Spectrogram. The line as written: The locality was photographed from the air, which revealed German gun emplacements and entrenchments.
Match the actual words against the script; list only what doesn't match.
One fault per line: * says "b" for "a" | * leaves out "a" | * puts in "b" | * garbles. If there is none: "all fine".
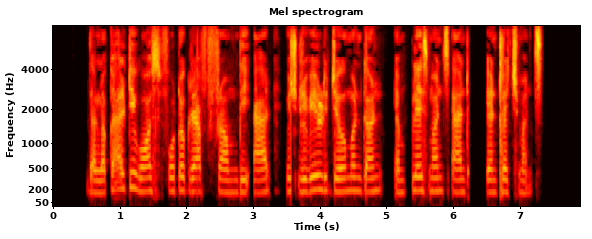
all fine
